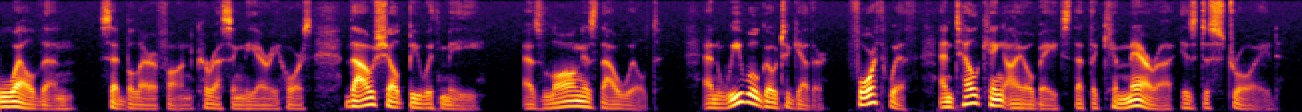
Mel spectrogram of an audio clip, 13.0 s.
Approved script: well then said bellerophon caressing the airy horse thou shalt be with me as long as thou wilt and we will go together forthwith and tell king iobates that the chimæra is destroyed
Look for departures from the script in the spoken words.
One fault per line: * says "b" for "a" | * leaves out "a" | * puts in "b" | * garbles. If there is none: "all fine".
all fine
